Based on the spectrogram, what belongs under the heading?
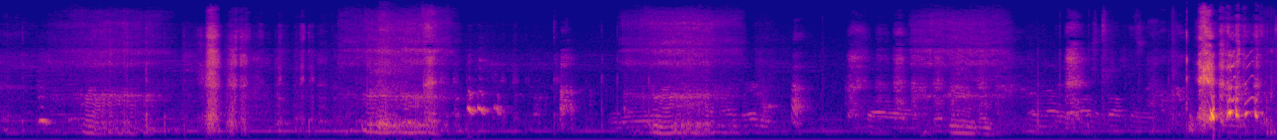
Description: Dads snoring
